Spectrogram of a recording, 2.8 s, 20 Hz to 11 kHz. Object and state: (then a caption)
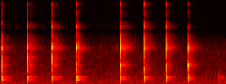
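Air-dry clay bell, dull and non-resonant. A bell made from air-dry, unfired clay, made to look like earthenware, is tapped eight times in an even rhythm. Each tap gives a short, bright click centered near 1 kHz that dies away almost at once. The bell is dull and does not ring, unlike a fired clay bell.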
